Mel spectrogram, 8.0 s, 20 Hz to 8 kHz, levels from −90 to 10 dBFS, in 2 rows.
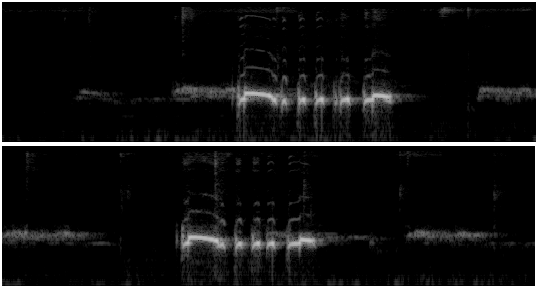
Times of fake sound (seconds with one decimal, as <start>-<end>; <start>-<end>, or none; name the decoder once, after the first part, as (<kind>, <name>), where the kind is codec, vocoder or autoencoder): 2.5-6.0 (codec, DAC)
